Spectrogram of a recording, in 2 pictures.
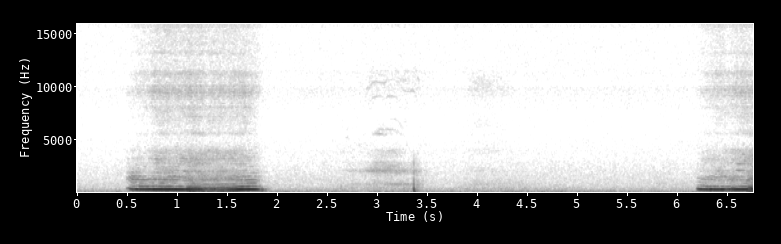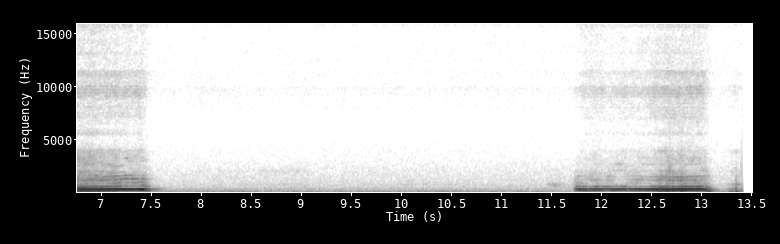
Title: Milo as a pup snoring his head off.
